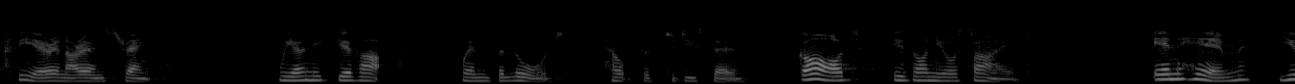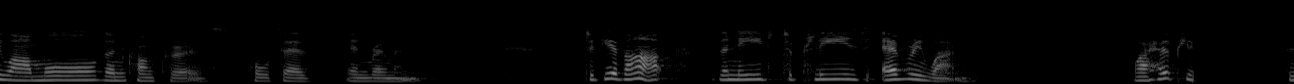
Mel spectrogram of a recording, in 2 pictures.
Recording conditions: large echoing room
